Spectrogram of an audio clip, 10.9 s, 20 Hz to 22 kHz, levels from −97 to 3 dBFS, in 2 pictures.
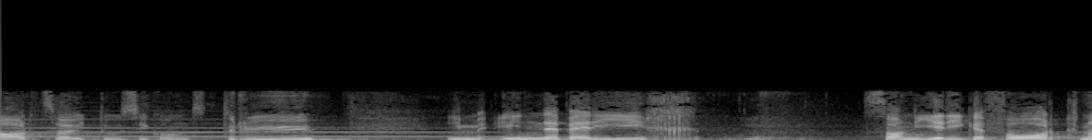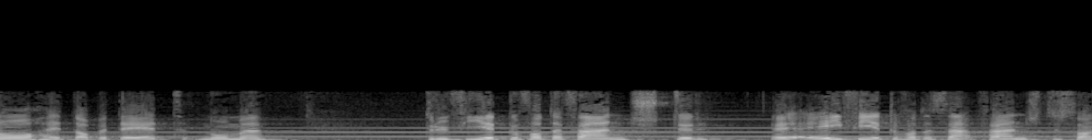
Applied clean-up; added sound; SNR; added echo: none; Wind instrument, woodwind instrument; 20 dB; none.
